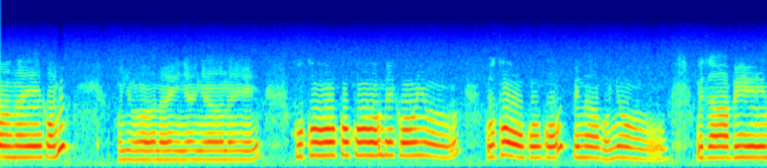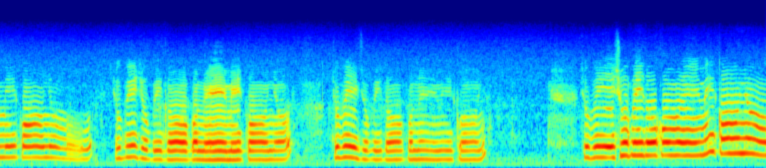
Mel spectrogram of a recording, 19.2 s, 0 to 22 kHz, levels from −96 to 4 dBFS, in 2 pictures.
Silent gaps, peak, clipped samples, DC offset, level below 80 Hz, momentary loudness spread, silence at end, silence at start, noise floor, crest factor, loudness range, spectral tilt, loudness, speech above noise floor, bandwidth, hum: none; 0 dBFS; under 0.1%; under 0.1%; -62 dBFS; 14 LU; 0 s; 0 s; -43 dBFS; 14 dB; 5 LU; -7 dB/octave; -14 LUFS; 30 dB; 7.6 kHz; none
